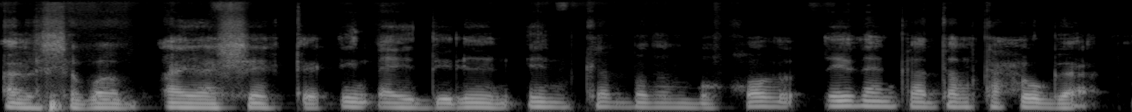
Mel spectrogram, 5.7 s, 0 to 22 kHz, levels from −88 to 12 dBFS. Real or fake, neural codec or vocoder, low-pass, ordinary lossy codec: fake; codec, 44.1 kHz, 2.6 kbps, SNAC; none; none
